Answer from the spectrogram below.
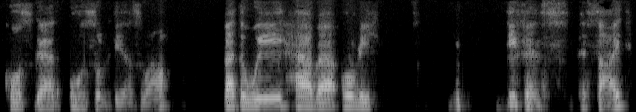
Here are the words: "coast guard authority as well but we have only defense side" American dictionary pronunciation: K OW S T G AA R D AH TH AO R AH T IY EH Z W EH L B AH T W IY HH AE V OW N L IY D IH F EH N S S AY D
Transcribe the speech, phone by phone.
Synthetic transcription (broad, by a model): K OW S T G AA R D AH S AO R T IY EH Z W EH L B AH T W IY HH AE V OW N L IY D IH F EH N S S AY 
